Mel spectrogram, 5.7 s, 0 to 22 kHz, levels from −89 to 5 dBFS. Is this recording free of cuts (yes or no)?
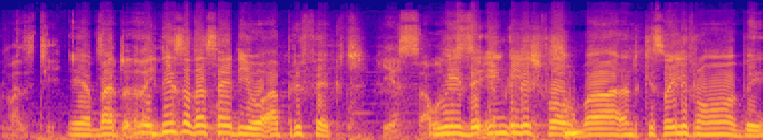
yes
